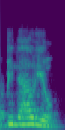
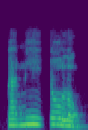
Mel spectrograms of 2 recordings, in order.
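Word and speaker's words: paniolo: and ladies called the pinalio panilio I apologize panolo is how it's pronounced and they were the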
